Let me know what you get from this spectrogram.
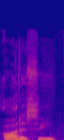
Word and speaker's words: Audeze: I haven't yet investigated it, but I recently added to my collection they're pronounced Audacy, and they're spelled AUDEZE, and the model that I chose is the LCDX.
